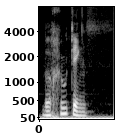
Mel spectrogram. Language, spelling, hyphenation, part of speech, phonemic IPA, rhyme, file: Dutch, begroeting, be‧groe‧ting, noun, /bəˈɣrutɪŋ/, -utɪŋ, Nl-begroeting.ogg
- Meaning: greeting (acknowledgement of a person's presence or arrival)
